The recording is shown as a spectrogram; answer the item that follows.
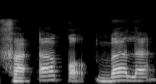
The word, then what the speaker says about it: فأقبل: ফাআকবালা, ফাআকবালা। আকবাল, যেভাবে নিচে যেভাবে এই উপরে আমরা বানান করে করে পড়লাম এগুলো, এইভাবেই বানান করে পড়তে হবে।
